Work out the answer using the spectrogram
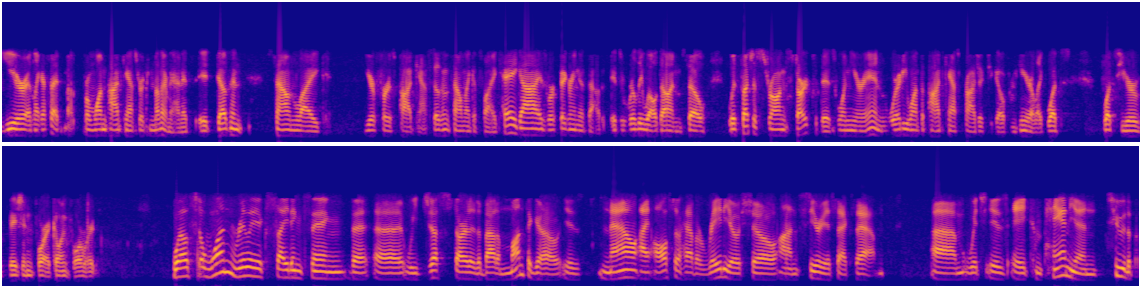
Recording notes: Checking in via phone from San Diego.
